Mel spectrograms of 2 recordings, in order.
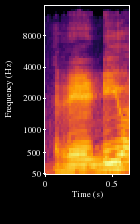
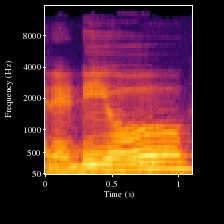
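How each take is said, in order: First: रेडियो with a short, clipped final o; wrong short o. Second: रेडियो, slow, with the final o drawn out long; long o sound. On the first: Teacher showing students the wrong रेडियो, short o. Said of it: "रेडियो नहीं". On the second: Teacher showing students the right रेडियो, long o. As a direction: stretch the o at the end of रेडियो. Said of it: "देखिए ओ का लंबा sound ज़रा है". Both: Shown as a demonstration.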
